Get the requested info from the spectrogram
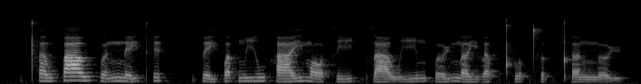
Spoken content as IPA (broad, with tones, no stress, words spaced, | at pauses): t̪ʰɐ˨w paː˥w pɵ˨˥nn̪e˨˥jt̪ʰɪ˥k̚ | pe˨˩j pɐ˧p̚miː˧whaː˨˥jmɔː˨˩ t͡siː˨˥k̚t͡saː˨˩w iː˧mpɵ˨˥ɥn̪ɐ˨j lɐ˧p̚kʷʰɐ˧p̚t͡sʊ˧k̚ t̪ʰɐ˧ŋn̪ɵ˨˩ɥ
